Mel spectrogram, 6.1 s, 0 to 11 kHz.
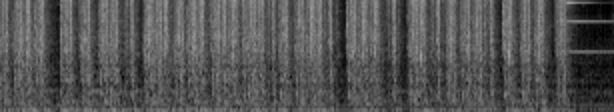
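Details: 1979 IBM Selectric II (non-correcting) typewriter, restored after a miswired plug, cleaning, flushing and lubrication: crisp, quick type-ball clacks in uneven bursts, then a short clean ring at the end; normal operation.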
